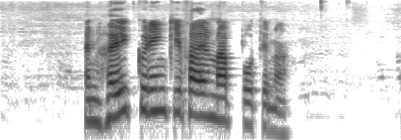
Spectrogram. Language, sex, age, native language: Icelandic, female, 60-69, Icelandic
